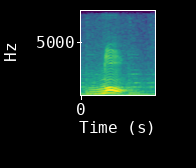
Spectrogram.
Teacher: Huruf dhad itu tebal, bukan dal yang ditebalkan. Bukan du, tapi du.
